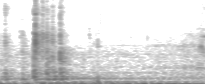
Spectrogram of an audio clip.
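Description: Computer keyboard keystrokes: a few separate key clicks, most of them in the first half second, while a line of code is typed.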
